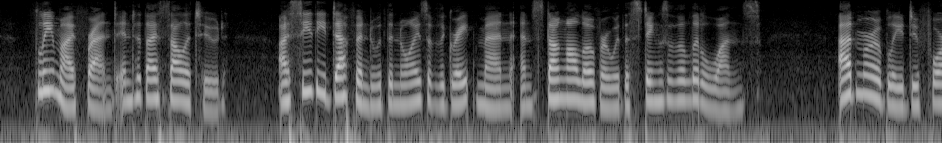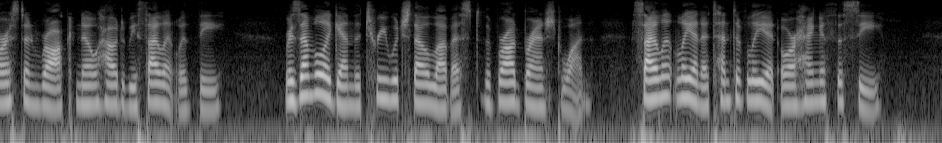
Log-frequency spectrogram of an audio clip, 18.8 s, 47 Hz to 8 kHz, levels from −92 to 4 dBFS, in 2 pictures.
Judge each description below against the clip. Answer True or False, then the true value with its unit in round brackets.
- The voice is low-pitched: False (195 Hz)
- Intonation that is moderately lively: True (3.8 semitones)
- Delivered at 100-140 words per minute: False (185 wpm)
